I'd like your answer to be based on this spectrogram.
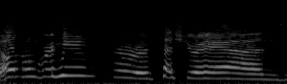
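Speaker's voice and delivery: slow, high carnival barker cry; barker calling out. Acted. Carnival barker yelling to passersby, drawn out. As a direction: draw in the crowd like a barker. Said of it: "just yelling out".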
